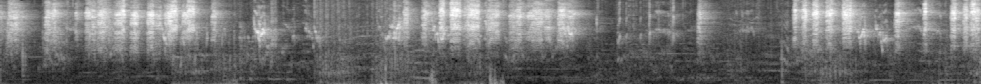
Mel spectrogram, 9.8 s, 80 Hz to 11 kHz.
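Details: Several budgerigars share soft food on 3 October 2023; loud scratchy chatter comes in three long bursts separated by quieter spells of thumps and rustling.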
